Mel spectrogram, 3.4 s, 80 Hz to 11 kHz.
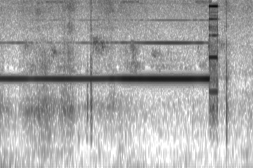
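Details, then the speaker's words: Lightweight carbon-frame quadcopter (JJ1000 board) with a 1.7 g magnetic active buzzer: a shrill steady tone for nearly three seconds, then it cuts off. This is the lost-model locator beeping. "In the case you lost connection, it will fall down and will beeping."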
